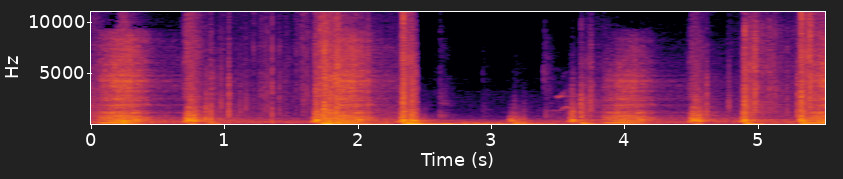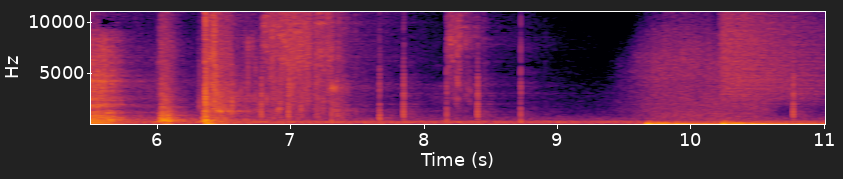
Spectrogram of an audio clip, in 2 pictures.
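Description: A sword slashes with sharp, swishing strikes.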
